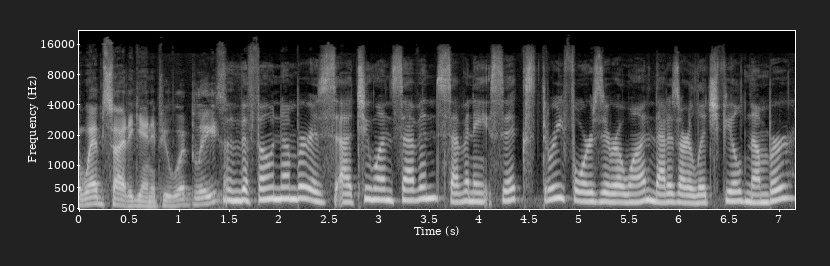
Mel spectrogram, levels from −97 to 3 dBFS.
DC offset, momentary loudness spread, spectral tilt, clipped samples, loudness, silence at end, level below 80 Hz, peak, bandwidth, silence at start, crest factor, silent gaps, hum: under 0.1%; 6 LU; -5 dB/octave; under 0.1%; -20 LUFS; 0 s; -62 dBFS; -6 dBFS; 16.5 kHz; 0 s; 14 dB; none; none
